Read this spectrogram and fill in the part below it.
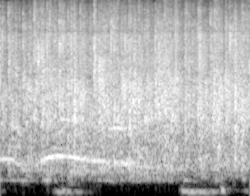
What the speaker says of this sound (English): we should give an applause for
